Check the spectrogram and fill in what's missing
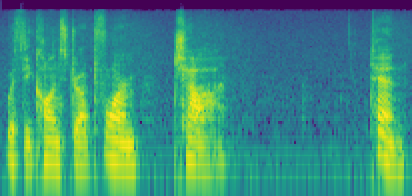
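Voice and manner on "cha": "cha" squeezed into a single syllable; compact sound. Shown as a demonstration. Teacher shows the construct form of nine, "cha" as one compact sound. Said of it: "it is a compact sound".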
